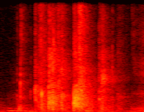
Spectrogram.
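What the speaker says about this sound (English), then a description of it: "clap your hands." A handful of audience members at an English teachers' conference clap their hands in a short, scattered burst of claps close by.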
